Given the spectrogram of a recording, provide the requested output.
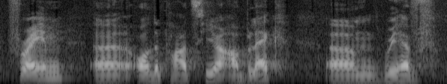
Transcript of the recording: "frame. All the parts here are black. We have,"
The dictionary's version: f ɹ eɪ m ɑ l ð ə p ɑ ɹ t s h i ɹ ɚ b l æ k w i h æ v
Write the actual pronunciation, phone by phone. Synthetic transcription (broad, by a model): f ɹ eɪ m ɑ l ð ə p ɑ ɹ t s h i ɹ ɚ b l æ k w i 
